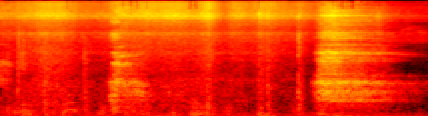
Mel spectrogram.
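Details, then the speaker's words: Adult man with sleep apnea and disabilities waking in the morning, catching his breath after hypoxic sleep: heavy, noisy breaths with gasping intakes, laboured breathing on waking. "I'm basically catching my breath. I'm basically catching my breath. The hypoxic nature of sleeping at night."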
